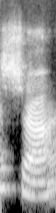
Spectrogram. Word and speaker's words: Shah: my name is Shah as Kelly mentioned it's just the way it's spelled Shaw has the h the Asian Shaw H and not the W so um I have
